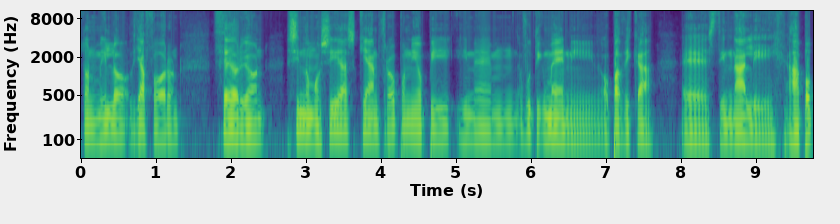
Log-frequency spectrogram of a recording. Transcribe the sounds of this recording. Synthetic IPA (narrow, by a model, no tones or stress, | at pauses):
t̪o̞nmilo̞ðʝɐfo̞ɾo̞n | θe̞o̞ɾio̞n | sino̞mo̞siɐsce̞ɐnθɾo̞po̞nio̞piːine̞vut̪iɣme̞nḭo̞pɐðikɐ | st̪inɐliɐpo̞p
